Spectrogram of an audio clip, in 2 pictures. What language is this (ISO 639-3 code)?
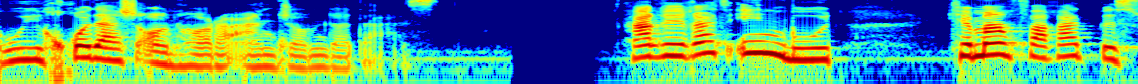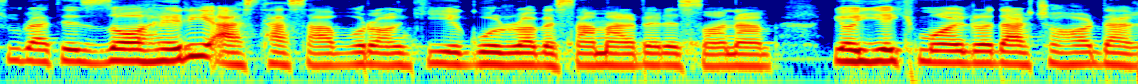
fas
